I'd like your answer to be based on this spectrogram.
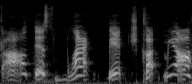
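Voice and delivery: put-on cranky, complaining, crotchety old lady voice.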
